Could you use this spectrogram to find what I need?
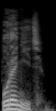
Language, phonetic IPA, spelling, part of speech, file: Russian, [ʊrɐˈnʲitʲ], уронить, verb, Ru-уронить.ogg
- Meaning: to drop (something), usually unintentionally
